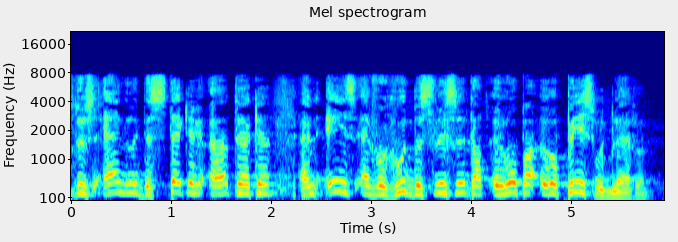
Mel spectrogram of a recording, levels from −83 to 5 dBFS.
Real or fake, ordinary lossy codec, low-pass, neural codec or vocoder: fake; none; none; codec, 16 kHz, 8 kbps, FreqCodec, larger model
